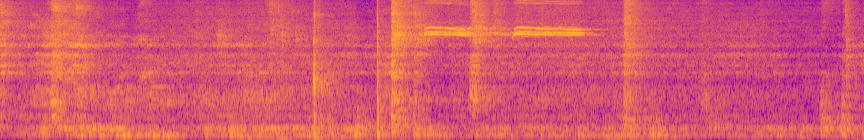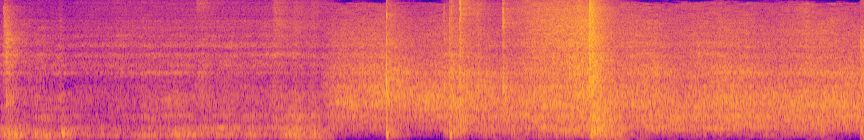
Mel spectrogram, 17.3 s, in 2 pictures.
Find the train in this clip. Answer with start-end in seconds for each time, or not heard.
0.0-17.2.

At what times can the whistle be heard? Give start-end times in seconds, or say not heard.
3.1-5.8, 12.5-13.2.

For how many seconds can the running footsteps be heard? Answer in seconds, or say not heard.
not heard.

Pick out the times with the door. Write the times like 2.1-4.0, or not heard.
2.6-3.5, 8.4-9.3, 13.1-14.9.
